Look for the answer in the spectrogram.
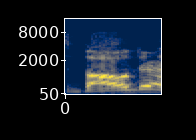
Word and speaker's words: Balder: Her son's name is, I think it's Balder. I think that's how you pronounce it. B A L yeah, B A L D D R D E R, yeah, something like that.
